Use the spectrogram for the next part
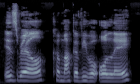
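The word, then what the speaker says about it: Israel Kamakaviva'ole (Israel Kamakawiwoʻole): Hawaii's own artist, Israel Kamakaviva'ole.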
